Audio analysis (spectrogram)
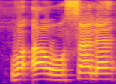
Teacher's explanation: أَلَمْ يَجْعَلْ كَيْدَهُمْ فِي تَضْلِيلٍ وَأَرْسَلَ عَلَيْهِمْ طَيْرًا أَبَابِيلَ، وَأَرْسَلَ، پہلے اس کو سمجھتے ہیں، یہاں پر دیکھیں را ساکنہ سے پہلے زبر آ رہا ہے تو یہ را موٹا پڑھا جائے گا، اس کو باریک نہیں پڑھیں گے۔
